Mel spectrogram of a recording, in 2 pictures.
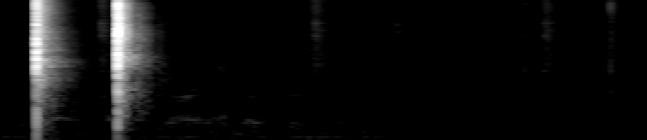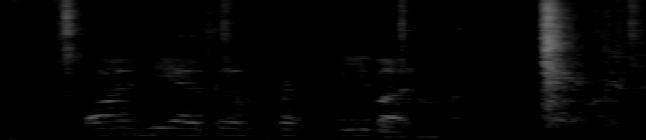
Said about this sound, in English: Do a clap again?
